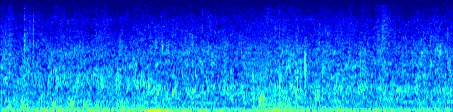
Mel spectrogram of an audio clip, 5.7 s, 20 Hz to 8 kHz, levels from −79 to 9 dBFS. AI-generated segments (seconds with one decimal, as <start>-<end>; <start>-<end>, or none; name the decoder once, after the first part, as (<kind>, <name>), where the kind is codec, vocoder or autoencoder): none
